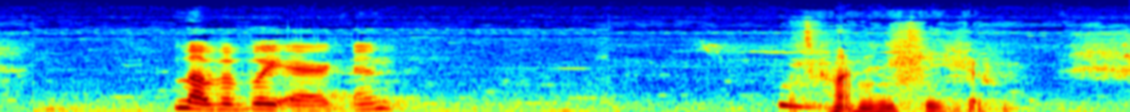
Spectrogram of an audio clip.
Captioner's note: laughs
